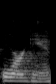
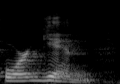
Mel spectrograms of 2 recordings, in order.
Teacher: that a is flexing to the schwa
